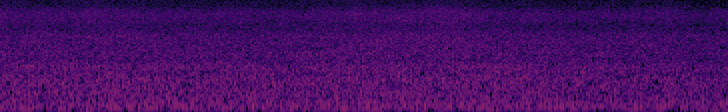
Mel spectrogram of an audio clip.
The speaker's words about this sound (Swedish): Vitt brus.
